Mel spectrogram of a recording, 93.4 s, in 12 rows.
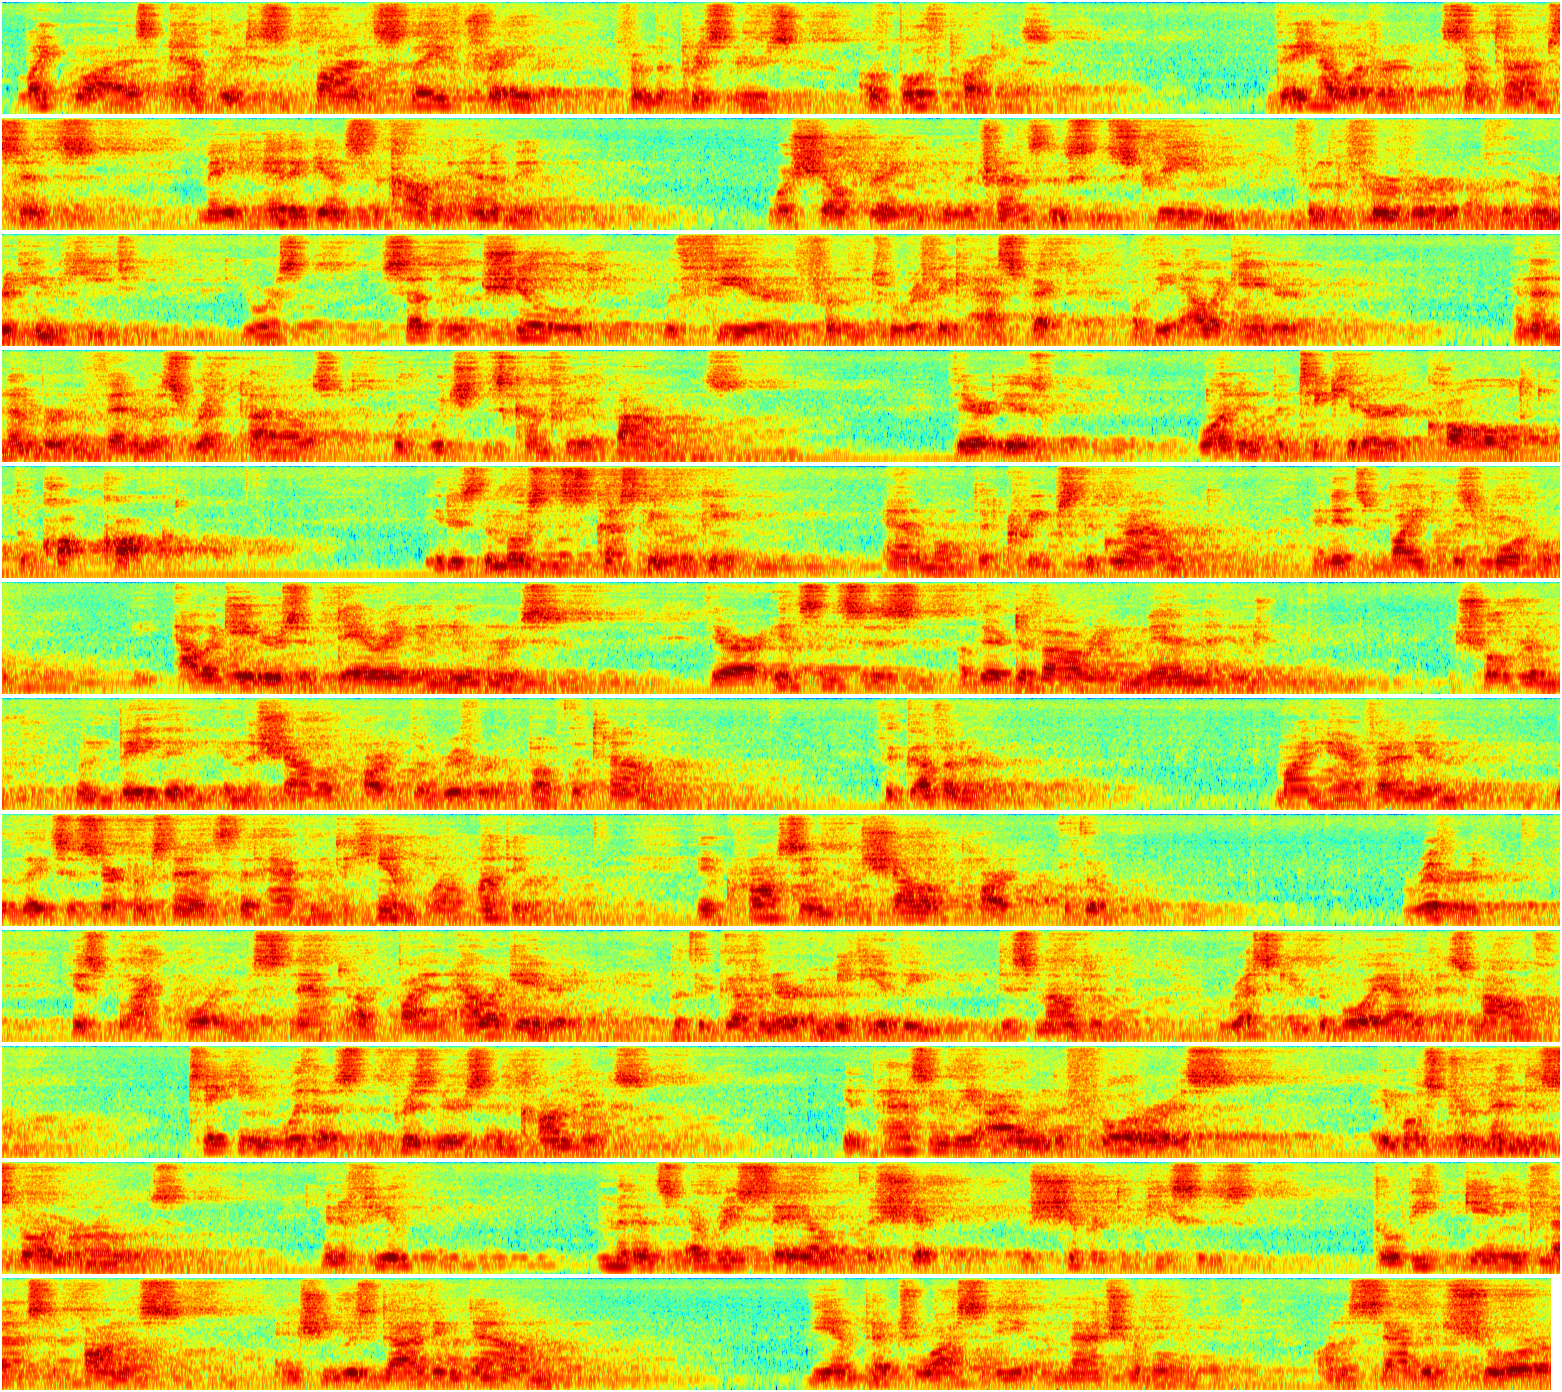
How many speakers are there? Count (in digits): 1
